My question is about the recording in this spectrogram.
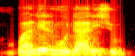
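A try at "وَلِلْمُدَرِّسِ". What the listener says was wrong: Nah, ini Bapak masih memanjangkan didaknya. Didalnya.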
